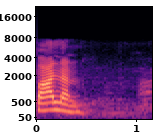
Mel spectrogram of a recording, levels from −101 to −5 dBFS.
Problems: constant background noise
